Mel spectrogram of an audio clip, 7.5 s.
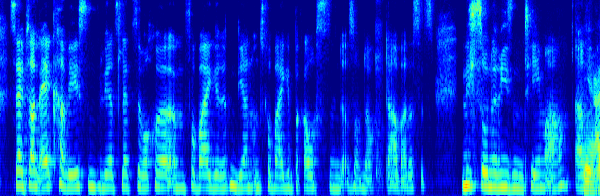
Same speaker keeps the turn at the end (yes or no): no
